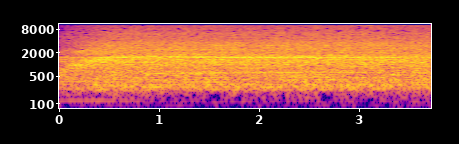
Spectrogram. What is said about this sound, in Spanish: Este es el ventilador de la tractora.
